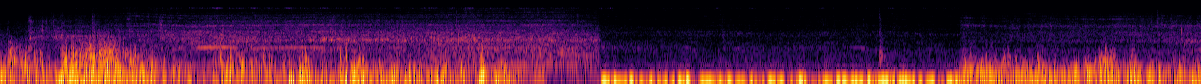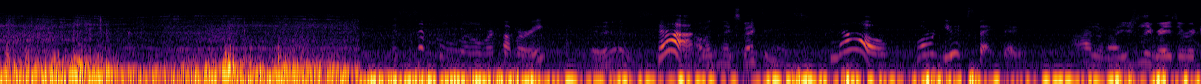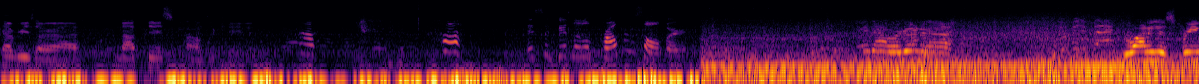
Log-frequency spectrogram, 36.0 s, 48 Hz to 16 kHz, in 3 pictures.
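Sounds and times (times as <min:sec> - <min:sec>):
electric winch whining under load: 0:00.0 - 0:16.2.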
